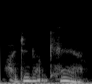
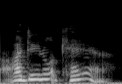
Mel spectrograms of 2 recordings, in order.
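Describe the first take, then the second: First: "I do not care" whispered, unvoiced and much softer. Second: Slow and pitched higher, each word of "I do not care" hit hard; emphatic. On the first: To his viewers, repeating his dismissal in a whisper. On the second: Acted. To his viewers, dismissing American politics, slow and emphatic. Declares indifference, then repeats.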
